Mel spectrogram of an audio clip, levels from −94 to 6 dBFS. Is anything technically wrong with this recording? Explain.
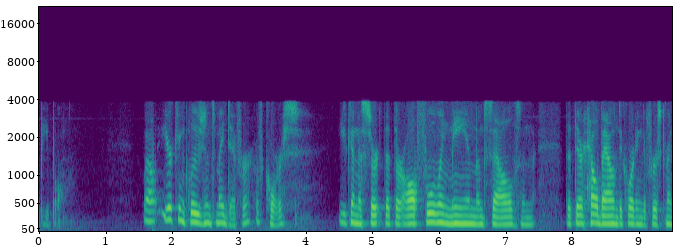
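Yes. Packet loss with pitch repetition occurs three times, at 1.71 s before "your conclusions may differ", at 5.64 s between "assert that they're all" and "fooling me and themselves", and at 8.19 s after "themselves and that they're". Each time about 30 ms of audio, consistent with a single lost packet, went missing and the receiver filled it by repeating the last pitch period, giving a brief held, buzzy catch in the speech. The G.711 telephone coding carrying the audio keeps it band-limited below 4 kHz.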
